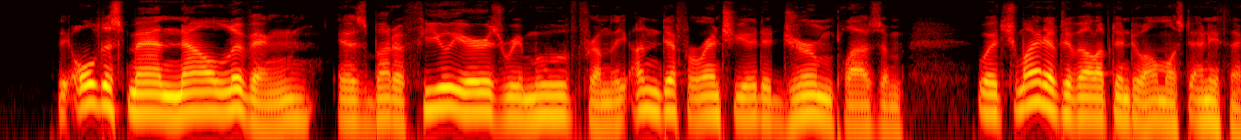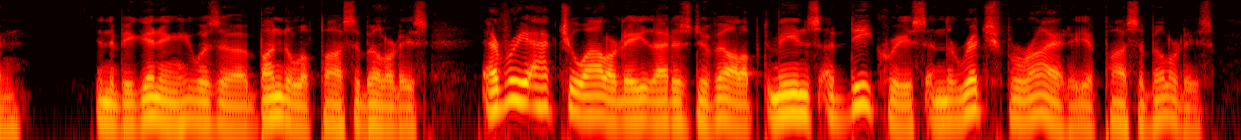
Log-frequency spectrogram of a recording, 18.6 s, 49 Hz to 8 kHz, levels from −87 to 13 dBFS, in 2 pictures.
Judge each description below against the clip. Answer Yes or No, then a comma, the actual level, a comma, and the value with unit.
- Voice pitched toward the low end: Yes, low, 110 Hz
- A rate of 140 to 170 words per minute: Yes, average, 150 wpm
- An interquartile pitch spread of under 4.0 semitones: No, average, 5.1 semitones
